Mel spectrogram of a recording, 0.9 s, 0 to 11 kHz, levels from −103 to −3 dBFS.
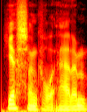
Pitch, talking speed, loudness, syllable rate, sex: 90 Hz, 205 wpm, -18 LUFS, 6.5 syllables/s, male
